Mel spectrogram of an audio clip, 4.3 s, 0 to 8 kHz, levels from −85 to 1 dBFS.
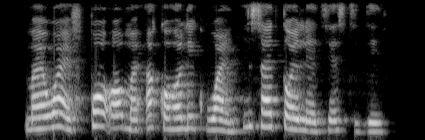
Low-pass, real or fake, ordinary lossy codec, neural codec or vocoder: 7.2 kHz; real; Opus, 64 kbps; none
